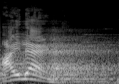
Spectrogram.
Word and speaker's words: island: In the word daughter, DAUGHTR, GH is silent. In the word island, the spelling is ISLAND, here letter I is silent.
